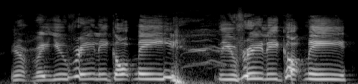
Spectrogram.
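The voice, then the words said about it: Bristol accent. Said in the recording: “Saying it in a Bristol accent.”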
